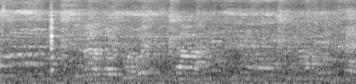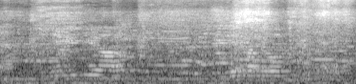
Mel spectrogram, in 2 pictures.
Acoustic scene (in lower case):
restaurant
